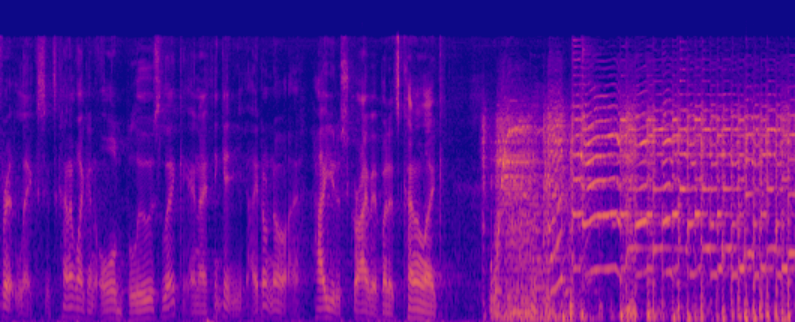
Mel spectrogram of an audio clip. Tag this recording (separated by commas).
Music, Electric guitar, Plucked string instrument, Musical instrument, Speech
